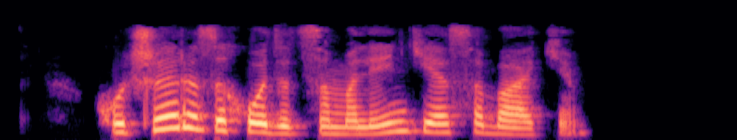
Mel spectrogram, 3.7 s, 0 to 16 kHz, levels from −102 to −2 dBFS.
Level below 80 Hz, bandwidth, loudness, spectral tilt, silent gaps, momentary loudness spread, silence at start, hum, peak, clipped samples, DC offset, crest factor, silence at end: -64 dBFS; 8 kHz; -17 LUFS; -5 dB/octave; none; 11 LU; 0.5 s; none; -2 dBFS; under 0.1%; under 0.1%; 16 dB; 0.8 s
